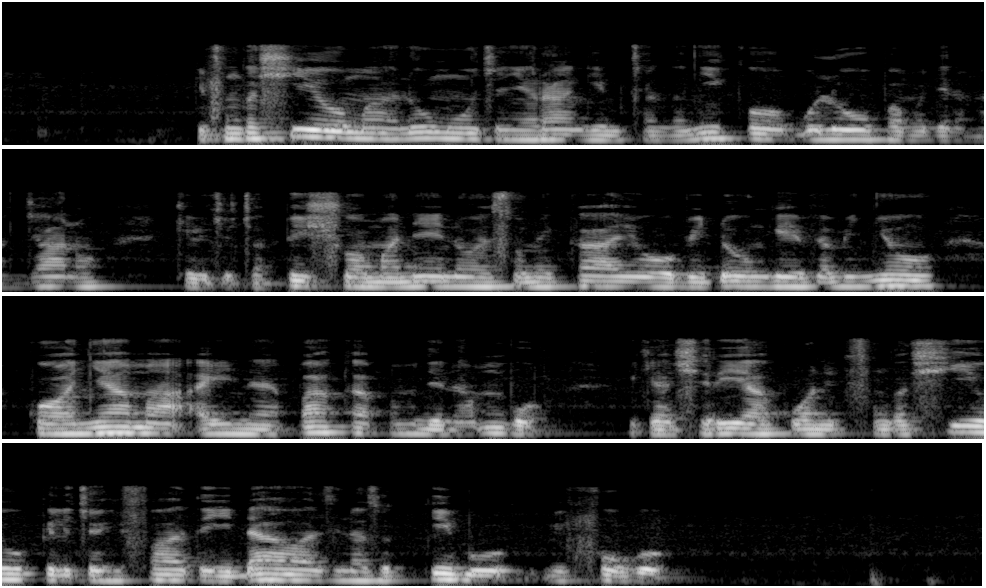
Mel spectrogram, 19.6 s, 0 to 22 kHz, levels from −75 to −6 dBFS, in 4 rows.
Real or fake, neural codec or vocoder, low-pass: real; none; 7.2 kHz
